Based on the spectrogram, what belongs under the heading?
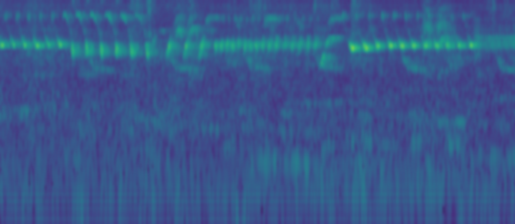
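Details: Canary song of rapid repeated chirps and rolling trills, pausing briefly then resuming with fast sweeping notes over light background hiss.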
